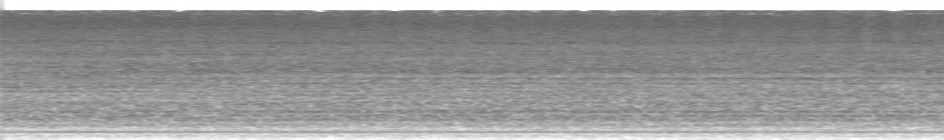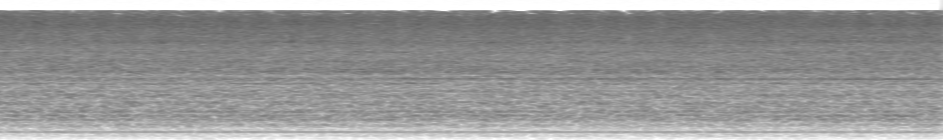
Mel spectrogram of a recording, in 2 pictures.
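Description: A hair dryer blows with a steady, loud whoosh and hum close by.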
